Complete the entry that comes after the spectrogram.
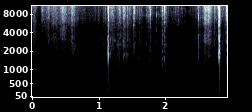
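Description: Hydrangea stem cut back with pruning shears, giving a sharp snip followed by soft rustling and crinkling of leaves and twigs, close and fairly quiet, with no speech.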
